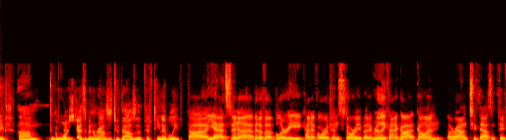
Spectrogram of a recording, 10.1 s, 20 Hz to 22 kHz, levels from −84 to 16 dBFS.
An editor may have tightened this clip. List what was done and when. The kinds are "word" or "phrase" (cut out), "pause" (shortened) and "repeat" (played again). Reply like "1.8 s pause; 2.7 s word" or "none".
3.7 s pause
